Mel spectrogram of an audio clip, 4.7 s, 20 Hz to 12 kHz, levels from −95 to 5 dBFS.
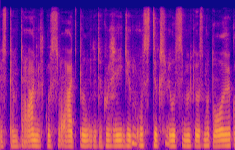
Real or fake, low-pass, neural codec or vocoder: fake; 9.9 kHz; autoencoder, 22.05 kHz, a latent of 192 numbers a frame, VITS, trained on one speaker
